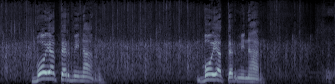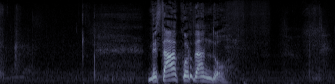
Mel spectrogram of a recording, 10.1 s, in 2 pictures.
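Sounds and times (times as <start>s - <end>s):
crowd applause: 0.0s - 5.4s
speech: 0.5s - 1.7s, 3.0s - 4.0s, 7.2s - 8.5s.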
